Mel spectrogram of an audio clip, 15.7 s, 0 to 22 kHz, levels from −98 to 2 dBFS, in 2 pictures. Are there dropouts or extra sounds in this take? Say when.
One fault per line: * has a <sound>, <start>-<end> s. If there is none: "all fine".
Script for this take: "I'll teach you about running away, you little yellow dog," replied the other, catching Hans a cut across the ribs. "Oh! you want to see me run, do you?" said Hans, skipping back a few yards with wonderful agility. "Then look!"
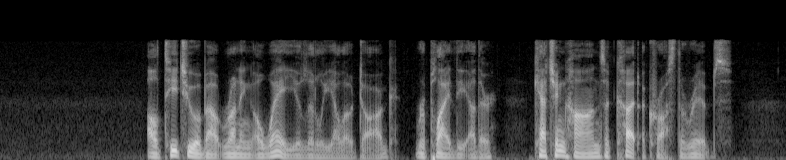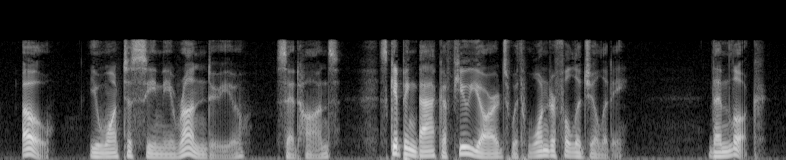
all fine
